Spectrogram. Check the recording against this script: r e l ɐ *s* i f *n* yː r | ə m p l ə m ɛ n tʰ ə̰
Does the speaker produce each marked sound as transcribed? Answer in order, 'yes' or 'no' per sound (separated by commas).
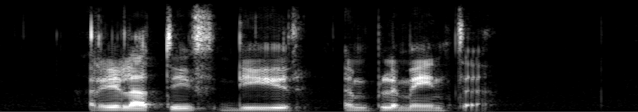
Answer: no, no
